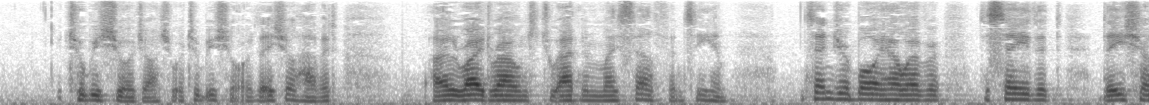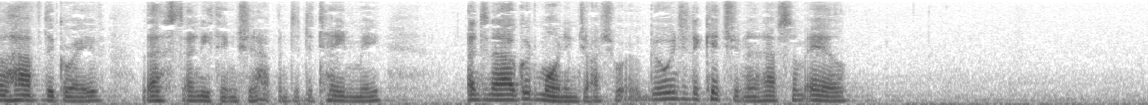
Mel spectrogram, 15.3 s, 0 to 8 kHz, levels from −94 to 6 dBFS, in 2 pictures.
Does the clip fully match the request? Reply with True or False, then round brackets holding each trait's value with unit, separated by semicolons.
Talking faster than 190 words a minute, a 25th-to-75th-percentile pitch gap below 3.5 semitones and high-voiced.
False (200 wpm; 2.7 semitones; 135 Hz)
